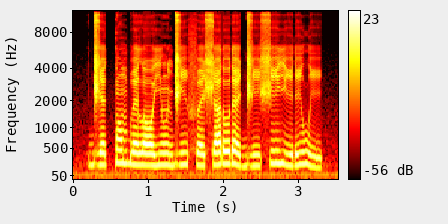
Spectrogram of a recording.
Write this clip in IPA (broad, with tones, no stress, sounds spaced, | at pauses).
d͡ʒ ɛ˨ k͡p ɔ̃˧ b ɛ˨ l ɔ˨ j ũ˨ d͡ʒ i˨ f ɛ˨ ʃ a˨˦ ɾ o˧ ɾ ɛ˨ d͡ʒ i˨ ʃ i˧ j i˨ ɾ i˧ w i˨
